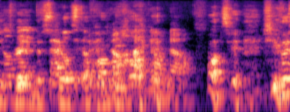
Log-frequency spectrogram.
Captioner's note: laughing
